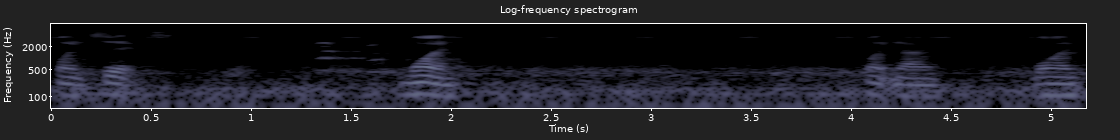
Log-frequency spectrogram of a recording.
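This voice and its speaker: A man's voice: fairly low pitch, flat delivery, very slow. A man on a ghost investigation, casually and tersely reporting readings from a meter. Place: outdoors at night. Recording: noisy night outdoors, insects chirping.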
